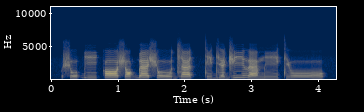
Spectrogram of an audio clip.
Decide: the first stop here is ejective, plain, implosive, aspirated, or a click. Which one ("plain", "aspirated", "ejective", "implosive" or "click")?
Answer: implosive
